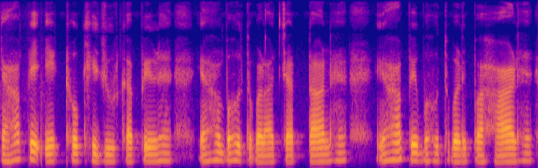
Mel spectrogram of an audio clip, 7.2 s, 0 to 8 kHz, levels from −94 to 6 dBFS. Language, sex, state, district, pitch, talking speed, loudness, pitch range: Hindi, male, Jharkhand, Deoghar, 130 Hz, 160 wpm, -17 LUFS, 120-140 Hz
